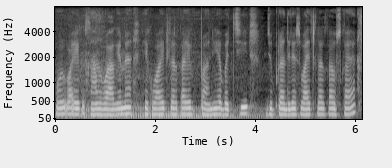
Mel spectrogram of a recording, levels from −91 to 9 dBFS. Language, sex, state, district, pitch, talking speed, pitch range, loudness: Hindi, male, Jharkhand, Deoghar, 155 Hz, 145 wpm, 150-155 Hz, -16 LUFS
